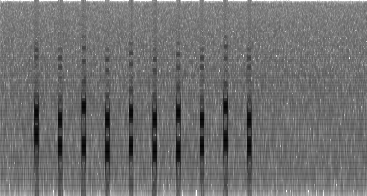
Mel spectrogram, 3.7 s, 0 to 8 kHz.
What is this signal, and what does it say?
DTMF, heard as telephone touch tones, dialled by machine, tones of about 40 ms. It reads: 0461512494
